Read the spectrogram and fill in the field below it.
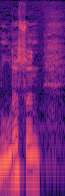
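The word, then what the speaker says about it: Lisson: from listen himself his last name listen is pronounced like listening but is spelled l i double s o n i listen and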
